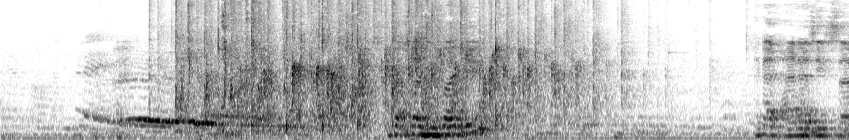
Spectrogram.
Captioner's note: cheers and applause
